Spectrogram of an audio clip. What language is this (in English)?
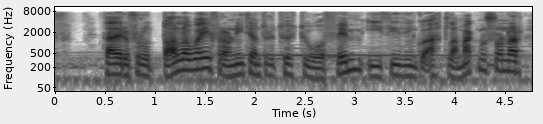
Icelandic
